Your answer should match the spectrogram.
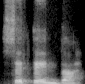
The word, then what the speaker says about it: setenta: So the pronunciation is a little softer on the T. Setenta, setenta.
